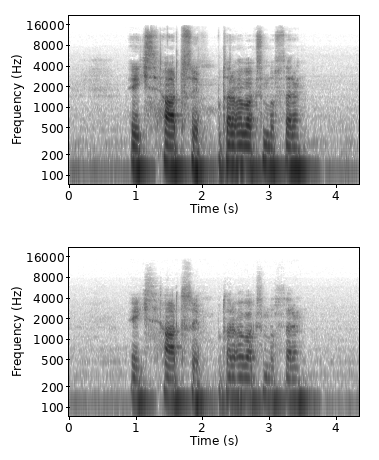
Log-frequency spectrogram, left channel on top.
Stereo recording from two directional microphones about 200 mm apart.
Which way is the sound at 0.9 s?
20° left (ahead or behind).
